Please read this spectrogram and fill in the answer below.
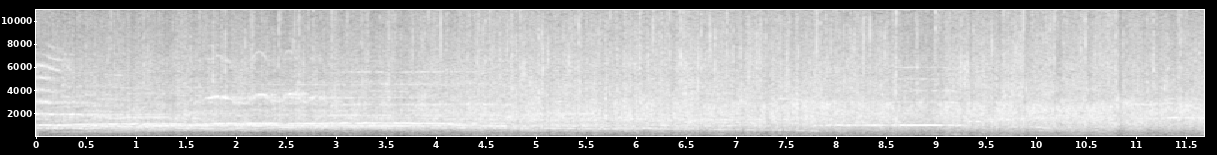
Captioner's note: applause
